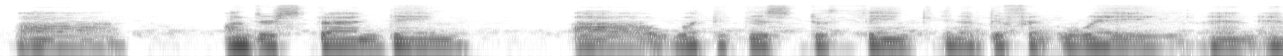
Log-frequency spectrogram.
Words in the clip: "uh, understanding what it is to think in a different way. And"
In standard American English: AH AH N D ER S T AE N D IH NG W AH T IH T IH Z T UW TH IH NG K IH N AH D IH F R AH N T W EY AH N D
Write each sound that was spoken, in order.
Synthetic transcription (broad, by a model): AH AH N D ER S T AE N D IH NG W AH T IH T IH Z T UW TH IH NG K IH N AH D IH F R AH N T W EY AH N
